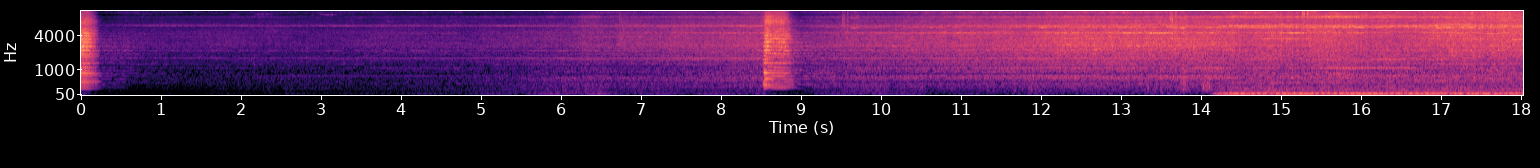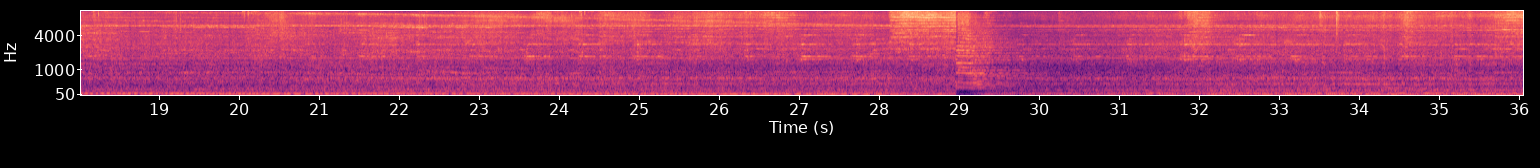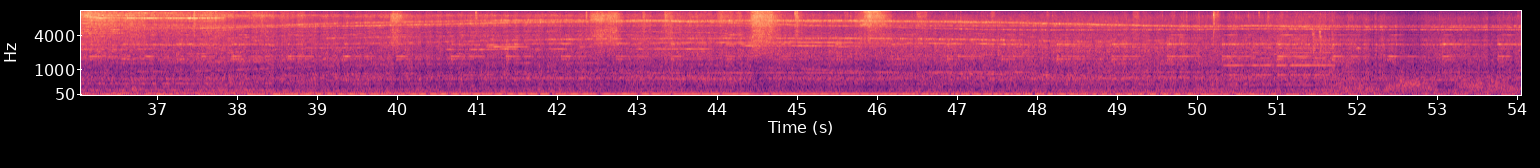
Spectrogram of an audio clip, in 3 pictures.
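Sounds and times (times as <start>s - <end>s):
train horn blast: 0.0s - 0.7s, 8.5s - 9.2s, 28.9s - 29.8s, 50.3s - 51.8s
freight train cars rolling: 3.1s - 54.0s
locomotive engine rumble: 13.7s - 54.0s.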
